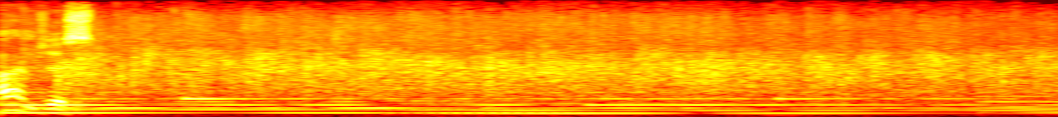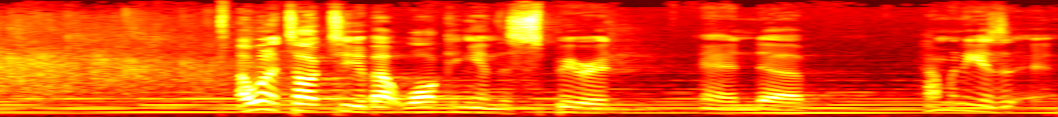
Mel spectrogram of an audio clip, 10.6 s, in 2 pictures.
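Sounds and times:
crowd clapping: 0.0 - 7.0
organ-like chords: 0.0 - 7.1
speech: 0.1 - 0.7, 6.5 - 10.5.

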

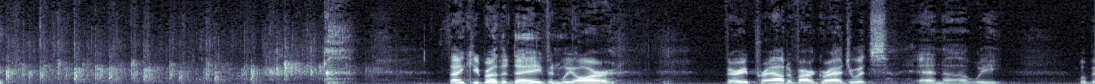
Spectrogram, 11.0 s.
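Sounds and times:
speech: 0.0 - 0.2, 4.5 - 6.3, 7.3 - 10.1, 10.8 - 10.9
audience clapping hands: 0.0 - 4.0.

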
